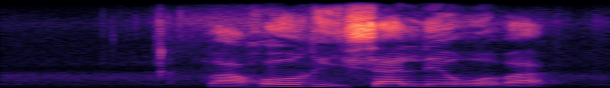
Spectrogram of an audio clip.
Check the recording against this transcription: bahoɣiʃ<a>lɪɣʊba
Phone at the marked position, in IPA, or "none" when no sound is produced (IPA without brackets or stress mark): a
